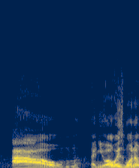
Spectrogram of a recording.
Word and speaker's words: Om: And Om is typically pronounced Aum.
